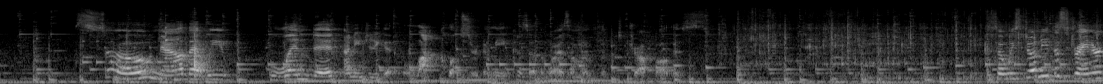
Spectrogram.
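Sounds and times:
background music: 0.0 - 11.0
liquid pouring through strainer: 7.1 - 10.7.

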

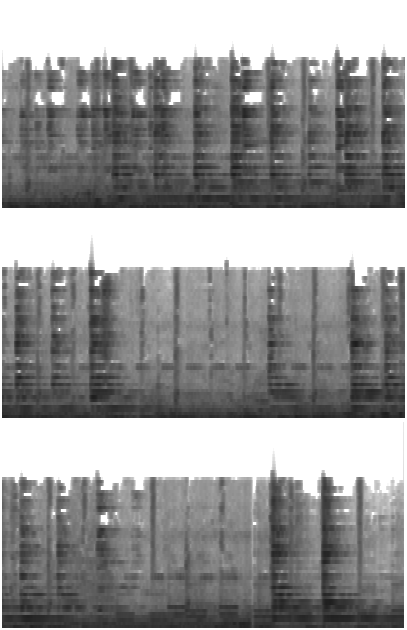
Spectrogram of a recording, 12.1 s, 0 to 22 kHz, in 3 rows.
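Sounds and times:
loud music with drum beat: 0.0 - 9.2.

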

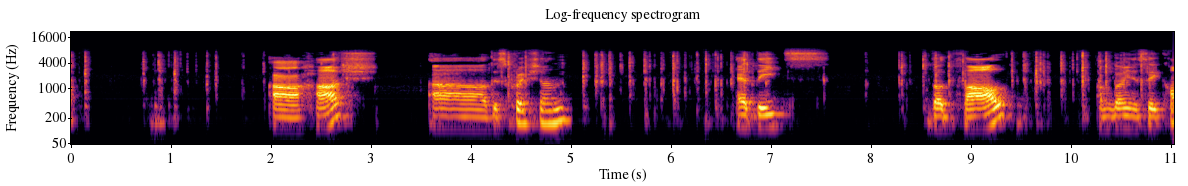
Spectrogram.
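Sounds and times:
keyboard typing clicks: 0.0 - 2.0, 4.2 - 6.9, 8.0 - 10.9.

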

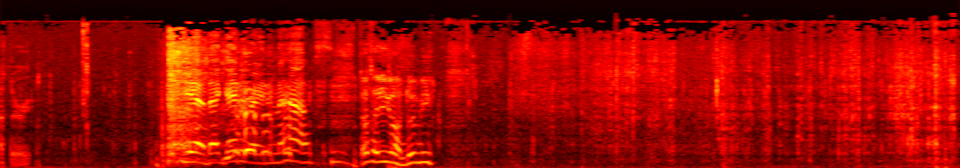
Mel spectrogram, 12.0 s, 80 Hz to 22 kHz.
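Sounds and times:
people chewing: 0.0 - 2.1, 5.4 - 12.0
low steady hum: 0.0 - 12.0.

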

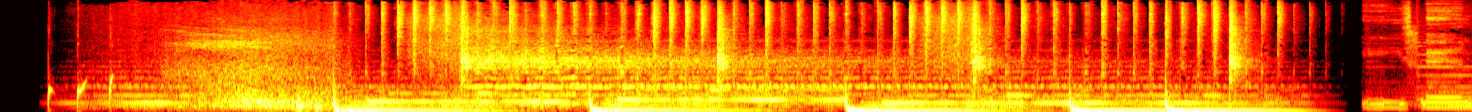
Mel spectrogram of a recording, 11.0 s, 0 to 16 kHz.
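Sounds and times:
plop effects: 0.4 - 1.0
rising swell: 1.0 - 6.3
intro music: 2.2 - 9.9.

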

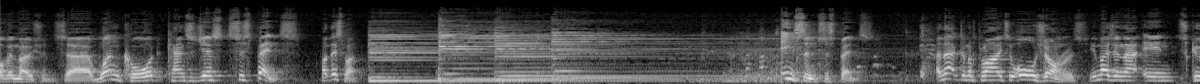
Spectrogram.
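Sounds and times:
keyboard suspense chord: 3.7 - 9.3.

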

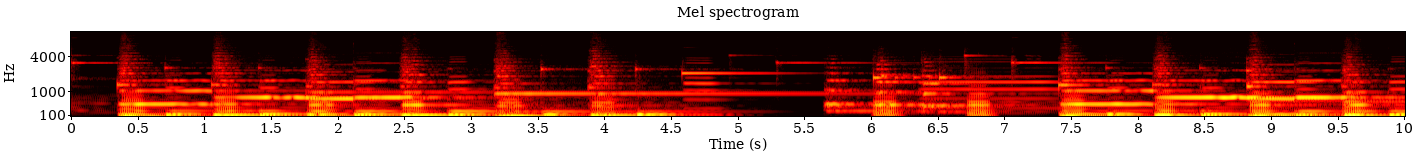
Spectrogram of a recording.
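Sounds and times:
chiming bell-like music: 0.0 - 10.0.

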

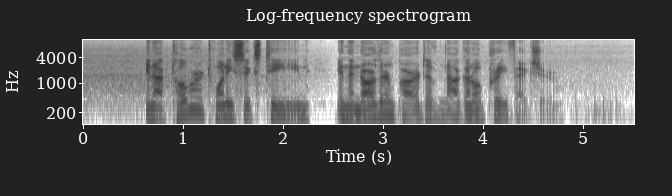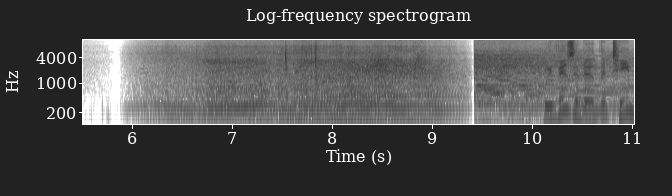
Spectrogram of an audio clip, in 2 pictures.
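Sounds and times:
car engine droning: 0.0 - 1.7, 5.9 - 9.4
guitar music: 9.4 - 11.0.

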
